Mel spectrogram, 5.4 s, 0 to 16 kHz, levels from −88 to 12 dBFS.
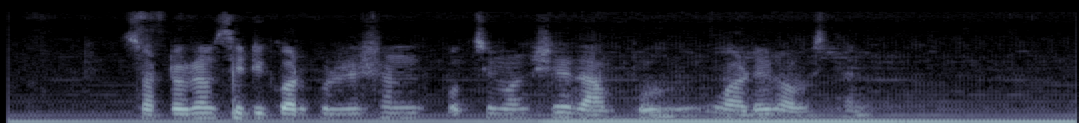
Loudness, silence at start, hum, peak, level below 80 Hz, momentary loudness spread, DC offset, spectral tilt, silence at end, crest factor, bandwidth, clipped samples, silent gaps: -29 LUFS; 0.05 s; 50 Hz at -30 dBFS; -10 dBFS; -32 dBFS; 9 LU; under 0.1%; -6.5 dB/octave; 0 s; 18 dB; 11 kHz; under 0.1%; none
